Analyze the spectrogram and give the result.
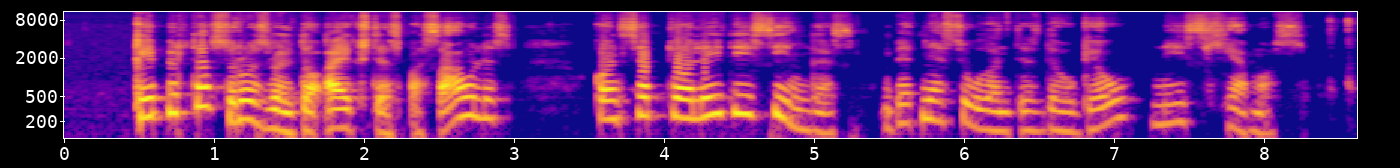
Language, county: Lithuanian, Šiauliai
